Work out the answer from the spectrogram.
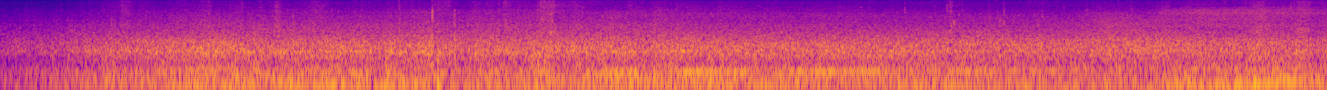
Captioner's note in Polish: odgłos przejeżdżających pobliska drogą samochodów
